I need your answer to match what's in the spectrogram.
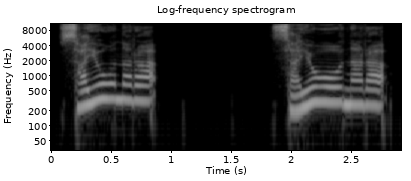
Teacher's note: in Japanese there's really no strong intonation it's just flat with no strong intonation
